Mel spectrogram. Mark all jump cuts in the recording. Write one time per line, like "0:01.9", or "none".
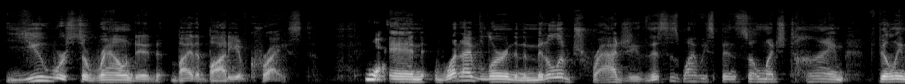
none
